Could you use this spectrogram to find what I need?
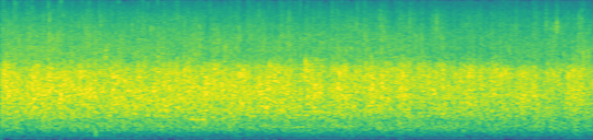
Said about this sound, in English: All right, can we give a big round of applause to our actors and our kids?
